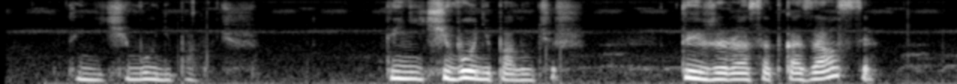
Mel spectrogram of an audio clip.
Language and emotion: Russian, angry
